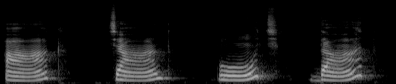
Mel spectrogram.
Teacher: next अनुनासिक स्वर, ये स्वर मुख और नाक दोनों से बोले जाते हैं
